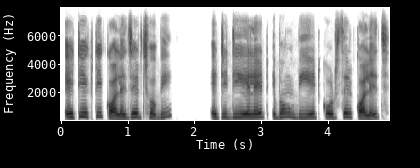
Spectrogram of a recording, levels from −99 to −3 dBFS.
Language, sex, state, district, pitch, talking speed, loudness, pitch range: Bengali, female, West Bengal, Jhargram, 255 Hz, 160 wpm, -24 LUFS, 245-270 Hz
